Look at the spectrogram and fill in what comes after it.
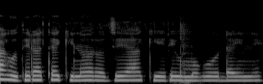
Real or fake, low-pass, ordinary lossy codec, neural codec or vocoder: real; none; none; none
